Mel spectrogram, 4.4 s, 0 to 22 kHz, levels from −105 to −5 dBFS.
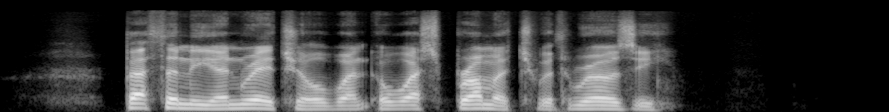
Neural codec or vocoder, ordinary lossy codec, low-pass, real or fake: codec, 44.1 kHz, 7.8 kbps, DAC; none; 14.4 kHz; fake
